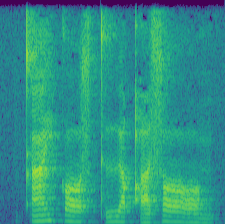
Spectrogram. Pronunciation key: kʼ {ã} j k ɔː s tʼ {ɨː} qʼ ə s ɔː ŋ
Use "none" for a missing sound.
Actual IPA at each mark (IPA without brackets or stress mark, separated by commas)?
ã, ɨː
